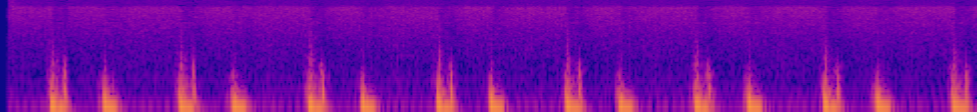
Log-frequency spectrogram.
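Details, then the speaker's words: Wide splitting of the first heart sound, presented as a teaching example to contrast with a slight, discreet splitting. "ahora si va a escuchar este poblamiento amplio del premio a ritmo cardíaco concéntrense por favor para que puedan escucharlo"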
